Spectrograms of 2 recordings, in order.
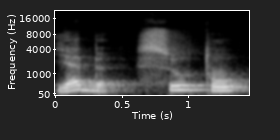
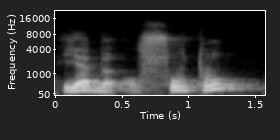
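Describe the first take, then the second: First: The s is light and plain, like sin. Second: The s is heavy and emphatic, like sad. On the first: The speaker calls it right. "mais plutôt" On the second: The speaker calls it wrong. "on ne va pas dire de manière grave"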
